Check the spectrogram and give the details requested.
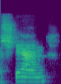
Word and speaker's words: Stern: I'm Stern, or Stern, as it would be pronounced in German, and I am the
